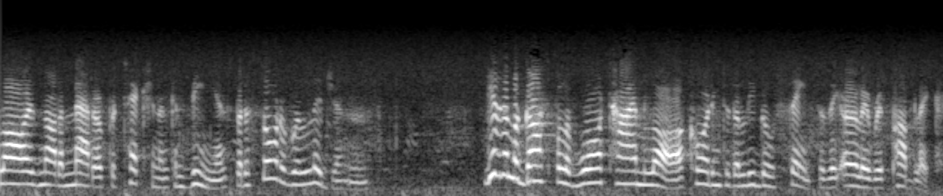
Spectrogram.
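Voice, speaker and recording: A woman's voice: mid-range voice, natural voice. Through a dull vintage radio recording comes a poised nineteenth-century lady , played by an actress. She speaks in formal, carefully composed sentences, a shrewd legal mind in a period radio play. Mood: earnest, determined. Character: poised, shrewd 19th-century Southern lady lawyer and secret adviser. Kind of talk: 1940s radio drama acting.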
